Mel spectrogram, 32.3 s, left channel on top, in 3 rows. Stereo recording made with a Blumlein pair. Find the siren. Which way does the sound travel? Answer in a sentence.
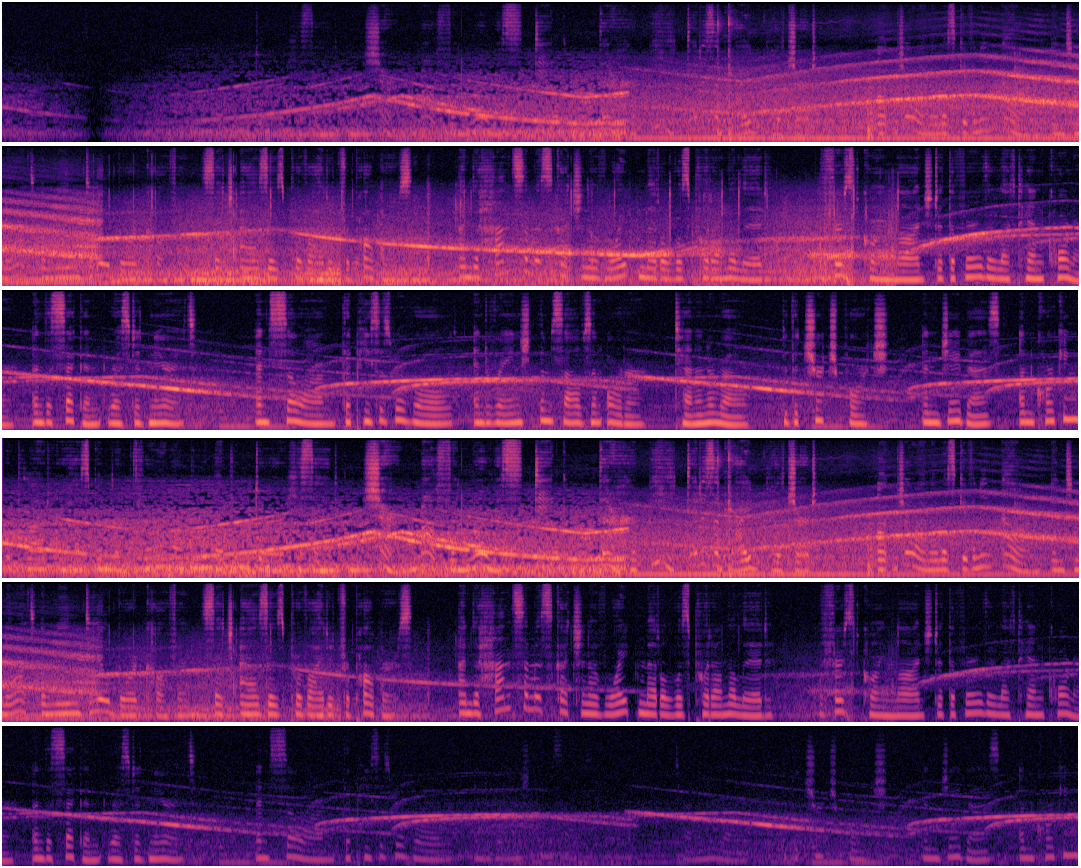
In this clip you hear the siren move from right to left.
